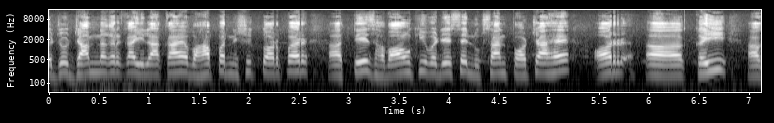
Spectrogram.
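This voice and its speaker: A male field reporter giving a live news report in a halting way, with many hesitations. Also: high voice. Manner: halting delivery with repeated pauses and filler phrases.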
